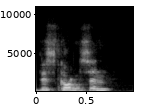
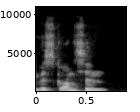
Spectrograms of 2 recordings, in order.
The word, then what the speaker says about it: Wisconsin: Er ist von den Green Bay Packers, also einer, einem in Wisconsin, sorry, Wisconsin, das ist immer noch falsch gesagt. Ihr wisst, was ich meine. – Wisconsin.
